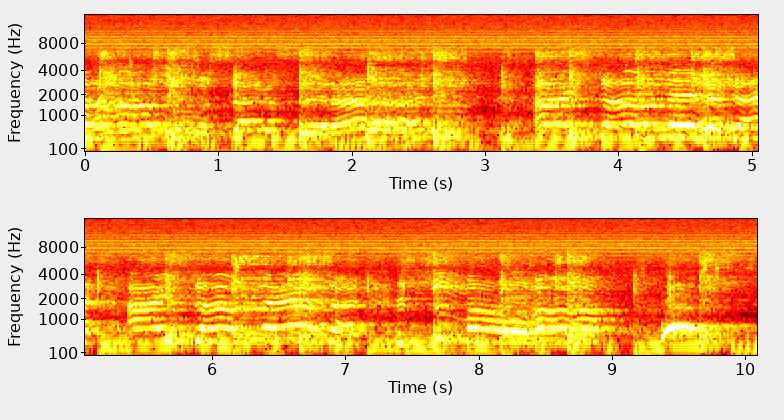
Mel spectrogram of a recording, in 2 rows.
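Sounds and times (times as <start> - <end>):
man singing pop song: 0.0 - 9.7
live band playing: 0.0 - 10.0.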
